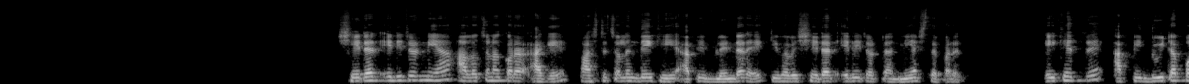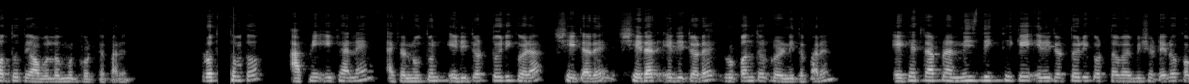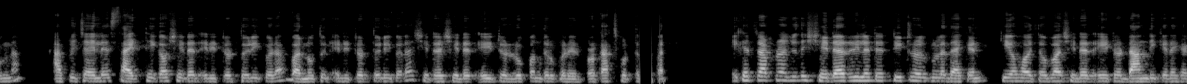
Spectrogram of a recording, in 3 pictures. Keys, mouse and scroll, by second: 24.7 click.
